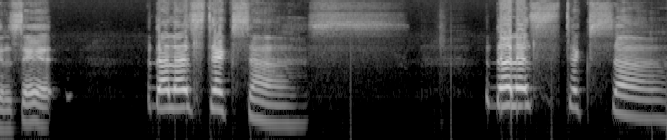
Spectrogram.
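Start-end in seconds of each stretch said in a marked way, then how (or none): 1.6-6.7 put-on very slow, drawn-out, high Italian accent. Act out how he says the name of the place, in an Italian accent. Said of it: "Italian accent".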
